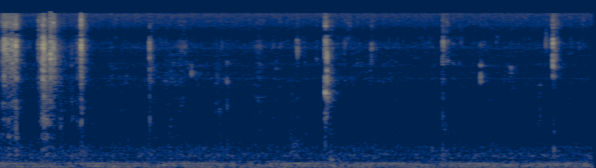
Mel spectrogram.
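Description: A person chewing fries, faint, with a few short soft clicks and smacks, the sharpest about three seconds in, over a low steady hum.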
